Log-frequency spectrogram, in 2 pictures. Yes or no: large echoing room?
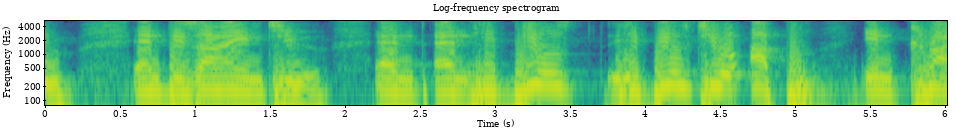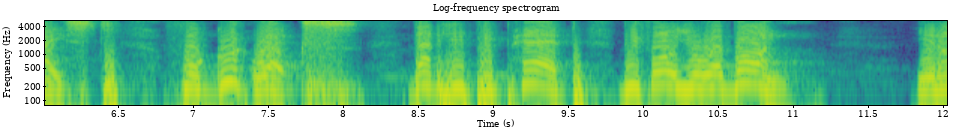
yes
